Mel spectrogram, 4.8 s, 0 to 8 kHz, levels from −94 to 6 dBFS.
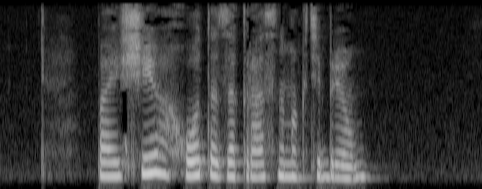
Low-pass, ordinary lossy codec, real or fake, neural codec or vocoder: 7.2 kHz; MP3, 32 kbps; real; none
